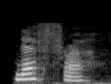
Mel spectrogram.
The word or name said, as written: nephr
